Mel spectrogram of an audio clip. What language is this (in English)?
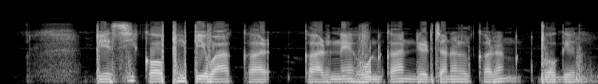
Maithili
